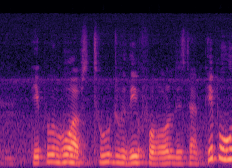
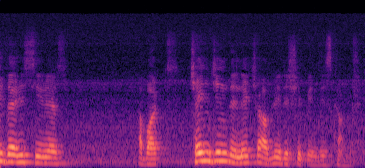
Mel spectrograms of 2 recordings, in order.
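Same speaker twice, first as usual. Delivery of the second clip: ordinary talk, nothing marked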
